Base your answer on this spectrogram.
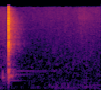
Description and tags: light switch
Just pressing a switch to turn some lights on (or off).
